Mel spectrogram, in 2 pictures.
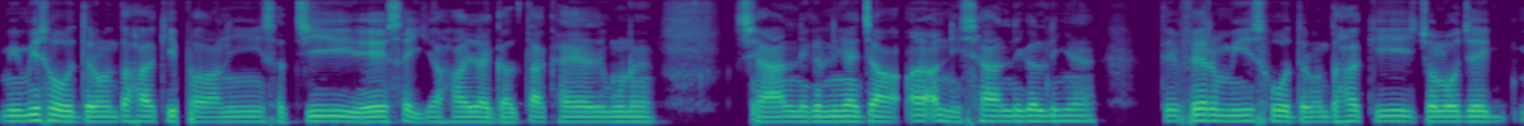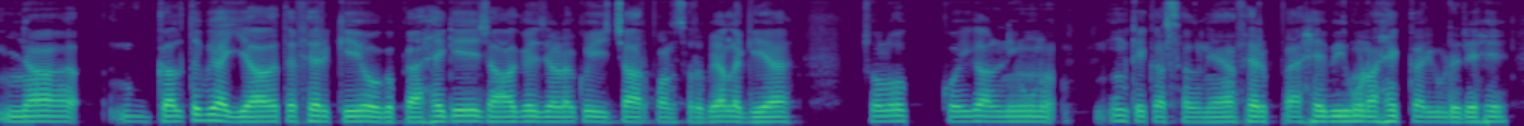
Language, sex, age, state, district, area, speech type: Dogri, male, 18-30, Jammu and Kashmir, Samba, urban, spontaneous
